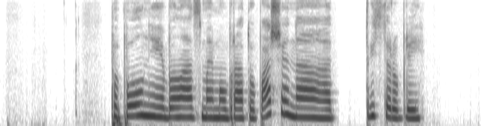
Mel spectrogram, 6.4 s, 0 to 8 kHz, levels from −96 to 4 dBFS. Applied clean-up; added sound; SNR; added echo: none; none; none; none.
